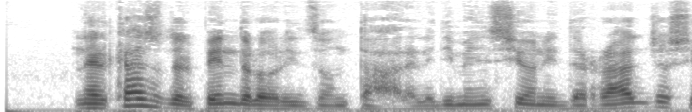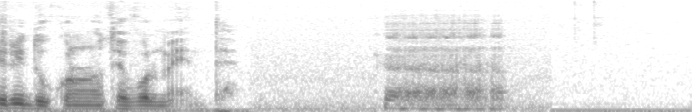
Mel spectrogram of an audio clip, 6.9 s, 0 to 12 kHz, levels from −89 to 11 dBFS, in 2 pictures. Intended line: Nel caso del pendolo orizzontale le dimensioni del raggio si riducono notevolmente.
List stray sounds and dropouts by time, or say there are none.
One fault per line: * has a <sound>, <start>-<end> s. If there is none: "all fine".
* has a laugh, 5.3-6.1 s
